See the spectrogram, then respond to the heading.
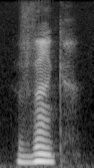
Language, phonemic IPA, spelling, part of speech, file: French, /vɛ̃kʁ/, vaincre, verb, Fr-vaincre.ogg
- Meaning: 1. to defeat, vanquish 2. to win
